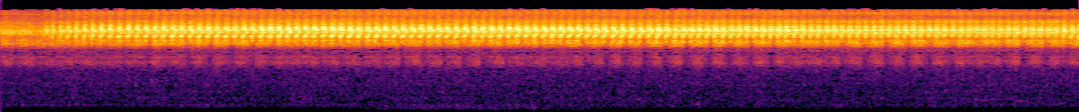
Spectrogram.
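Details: Cicadas in full chorus, a piercing high buzz that rises in the first half second and keeps a fast, regular pulsing throb throughout.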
